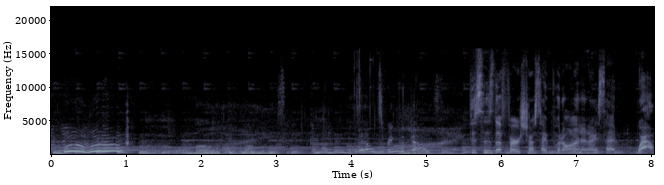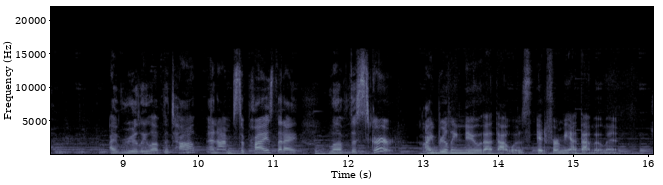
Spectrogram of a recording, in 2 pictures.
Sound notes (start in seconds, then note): 1.3 mumbling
